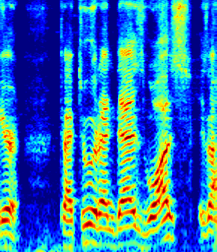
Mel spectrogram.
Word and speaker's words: Rendezvous: Tattoo Rendezvous. Is that how it's pronounced, Chris? Tattoo Rendezvous. Rendezvous.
